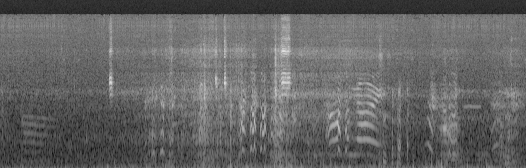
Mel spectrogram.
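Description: Four-wheel-drive ute's engine working at crawling speed up a rocky track at a distance, a low steady rumble, with voices calling out over it from about four seconds in.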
